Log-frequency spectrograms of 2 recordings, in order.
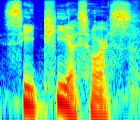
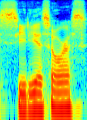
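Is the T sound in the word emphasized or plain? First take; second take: emphasized; plain. First: The T sound is strongly emphasized. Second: The T sound is said plainly, without emphasis. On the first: This is how the other person says it. "I like how you really emphasize the T in it" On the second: This is how the speaker would usually say it. "I would just say Cetiosaurus"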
